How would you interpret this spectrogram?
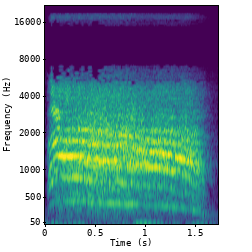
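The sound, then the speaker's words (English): A man lets out a single wild, hoarse scream in a study, loud, held steadily for about a second and a half before breaking off, with no other sounds around it. “A wild, hoarse scream.”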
